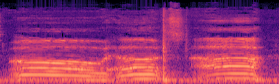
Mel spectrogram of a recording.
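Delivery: soft, put-on groans of pain; imitating someone in pain, quietly; mock pain groan. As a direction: moan as if something aches, softly. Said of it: "Is someone in pain here?".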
